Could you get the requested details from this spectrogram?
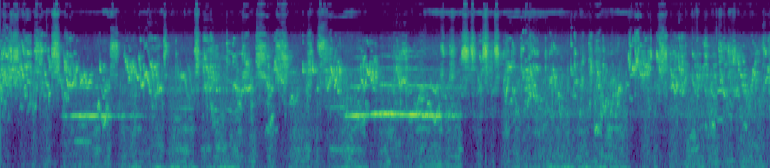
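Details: Baby budgerigar singing: high chirpy chatter broken by two longer, steady whistled notes, with faint low sounds underneath.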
